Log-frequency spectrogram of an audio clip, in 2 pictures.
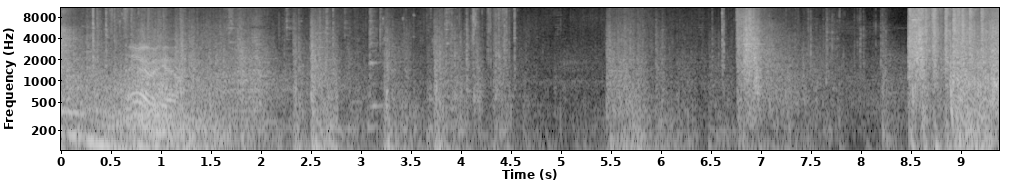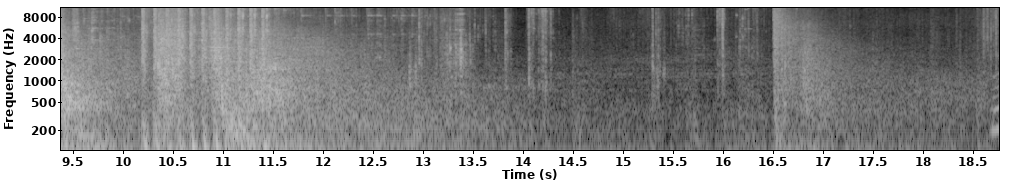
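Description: Bursts of gunfire and booming shots in Generation Zero, loud irregular volleys separated by short pauses, with some quieter mechanical noise toward the end.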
